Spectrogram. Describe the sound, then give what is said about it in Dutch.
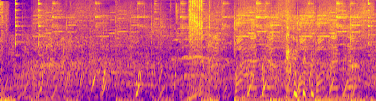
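Steady bubbling water churns throughout, a dense stream of small popping and gurgling bursts over a low continuous rumble, moderately loud with no voices. “De bubbeltjes even uitzetten.”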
